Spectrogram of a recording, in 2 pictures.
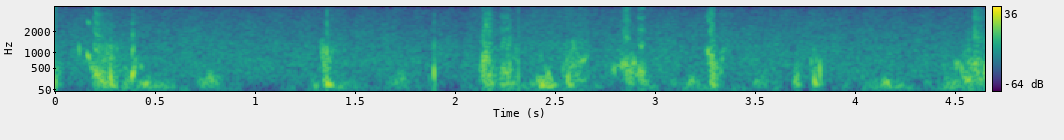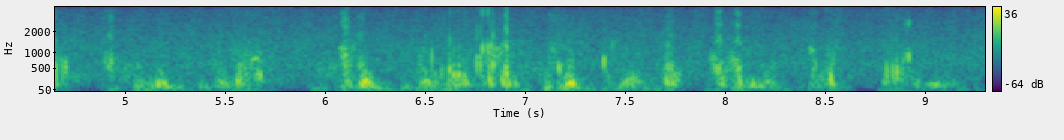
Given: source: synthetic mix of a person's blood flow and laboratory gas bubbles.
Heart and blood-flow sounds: Doppler ultrasound of blood flow; precordium
0.00-0.04 s: bubbles
0.10-0.44 s: bubbles
1.30-1.43 s: bubbles
1.86-1.94 s: bubbles
2.11-2.32 s: bubbles
2.38-2.68 s: bubbles
2.77-2.98 s: bubbles
3.25-3.36 s: bubbles
3.69-3.74 s: bubbles
3.77-3.86 s: bubbles
4.48-4.75 s: bubbles
4.88-4.96 s: bubbles
5.53-5.76 s: bubbles
6.07-6.21 s: bubbles
6.50-6.99 s: bubbles
7.12-7.23 s: bubbles
7.37-7.48 s: bubbles
7.69-7.80 s: bubbles
7.92-8.27 s: bubbles
8.41-8.58 s: bubbles
8.77-8.96 s: bubbles
From the record:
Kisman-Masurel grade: 233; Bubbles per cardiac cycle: several, 3 to 8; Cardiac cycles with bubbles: 50 to 99%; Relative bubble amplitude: loud (0.450 to 0.775); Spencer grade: 3 (all of the cardiac periods contain showers or single bubble signals, but not dominating or overriding the cardiac motion signals); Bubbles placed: anywhere in the cardiac cycle

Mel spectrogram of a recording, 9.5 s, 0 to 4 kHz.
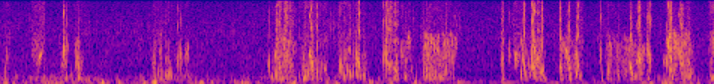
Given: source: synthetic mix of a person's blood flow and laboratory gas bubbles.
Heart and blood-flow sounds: Doppler ultrasound of blood flow; subclavian vein
0.04-0.14 s: bubbles
0.42-0.61 s: bubbles
0.79-1.13 s: bubbles
2.02-2.54 s: bubbles
3.56-4.38 s: bubbles
4.50-4.94 s: bubbles
5.08-5.53 s: bubbles
5.61-6.10 s: bubbles
6.67-7.30 s: bubbles
7.46-7.79 s: bubbles
7.96-8.04 s: bubbles
8.07-8.70 s: bubbles
8.84-9.27 s: bubbles
9.45-9.53 s: bubbles
From the record:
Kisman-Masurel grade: 233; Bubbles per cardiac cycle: several, 3 to 8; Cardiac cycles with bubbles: 50 to 99%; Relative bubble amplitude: loud (0.450 to 0.775); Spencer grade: 3 (all of the cardiac periods contain showers or single bubble signals, but not dominating or overriding the cardiac motion signals); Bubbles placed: anywhere in the cardiac cycle

